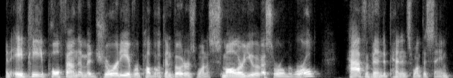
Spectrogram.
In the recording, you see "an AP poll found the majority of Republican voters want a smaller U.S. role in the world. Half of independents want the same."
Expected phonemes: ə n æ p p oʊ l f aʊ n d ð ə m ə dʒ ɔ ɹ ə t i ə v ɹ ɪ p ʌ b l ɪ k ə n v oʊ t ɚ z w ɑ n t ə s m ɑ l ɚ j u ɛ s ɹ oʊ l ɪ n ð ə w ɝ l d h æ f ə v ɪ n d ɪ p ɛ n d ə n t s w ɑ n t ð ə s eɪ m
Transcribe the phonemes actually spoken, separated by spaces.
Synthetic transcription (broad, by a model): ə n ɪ p p oʊ l f aʊ n ð ə m ə dʒ ɔ ɹ ə t i ə v ɹ ɪ p ʌ b l ɪ k ə n v oʊ t ɚ z w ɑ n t ə s m ɑ l ɚ j u ɛ s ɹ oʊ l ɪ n ð ə w ɝ l d h æ f ə v ɪ n d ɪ p ɛ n d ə n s w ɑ n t ð ə s eɪ m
